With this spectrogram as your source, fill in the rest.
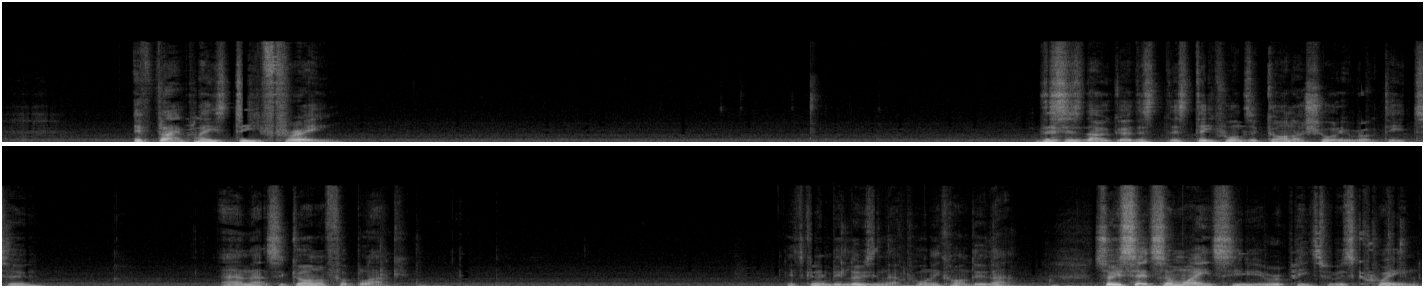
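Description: A man talks calmly into a microphone, in bursts with pauses.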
